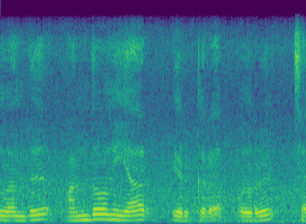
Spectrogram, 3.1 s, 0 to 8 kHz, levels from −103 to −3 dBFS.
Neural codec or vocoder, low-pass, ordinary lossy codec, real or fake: vocoder, 44.1 kHz, 128 mel bands, Pupu-Vocoder; 7.2 kHz; none; fake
